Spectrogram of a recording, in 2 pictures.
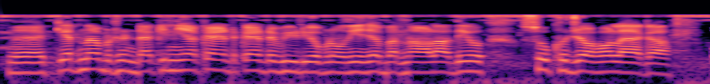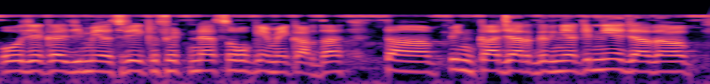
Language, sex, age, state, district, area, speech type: Punjabi, male, 45-60, Punjab, Barnala, rural, spontaneous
